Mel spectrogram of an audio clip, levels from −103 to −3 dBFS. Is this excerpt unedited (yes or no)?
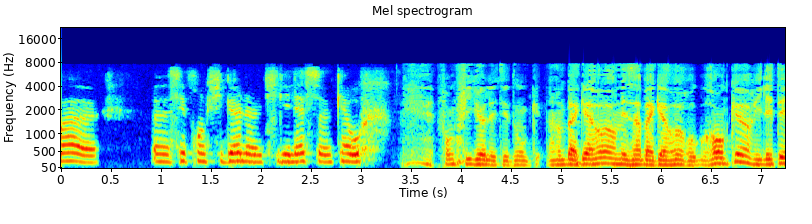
yes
